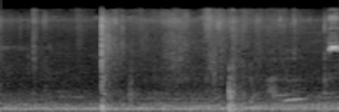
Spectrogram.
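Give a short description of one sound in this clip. A ball is struck hard.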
